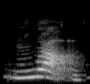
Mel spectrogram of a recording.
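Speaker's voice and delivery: blown air kiss; kiss sound. Acted. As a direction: smack a big air kiss.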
